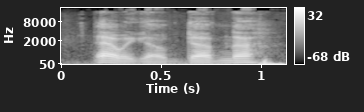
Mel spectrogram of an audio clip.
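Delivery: put-on attempted British accent. Joking while setting up the game: attempted British accent. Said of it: "I don't have a British accent, but I can sure try".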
